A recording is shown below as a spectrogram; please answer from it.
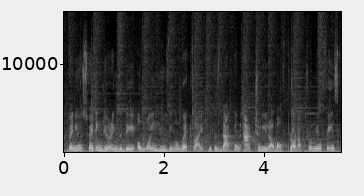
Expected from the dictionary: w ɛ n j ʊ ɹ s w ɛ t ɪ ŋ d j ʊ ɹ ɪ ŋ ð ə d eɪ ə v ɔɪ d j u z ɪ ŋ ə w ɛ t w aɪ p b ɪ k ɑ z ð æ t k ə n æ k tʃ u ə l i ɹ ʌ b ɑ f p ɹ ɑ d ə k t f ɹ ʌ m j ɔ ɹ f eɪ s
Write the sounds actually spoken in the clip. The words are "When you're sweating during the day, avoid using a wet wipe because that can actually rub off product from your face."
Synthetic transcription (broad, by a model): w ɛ n j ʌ ɹ s w ɛ t ɪ ŋ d j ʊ ɹ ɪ ŋ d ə d eɪ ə ɔɪ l j u z ɪ ŋ ə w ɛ t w aɪ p b ɪ k ɑ z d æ t k ə n æ k tʃ u ə l i ɹ ʌ b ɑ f p ɹ ɑ d ə k t f ɹ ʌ m j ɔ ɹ f eɪ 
